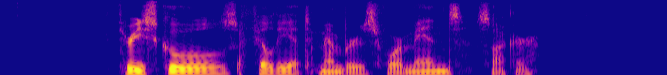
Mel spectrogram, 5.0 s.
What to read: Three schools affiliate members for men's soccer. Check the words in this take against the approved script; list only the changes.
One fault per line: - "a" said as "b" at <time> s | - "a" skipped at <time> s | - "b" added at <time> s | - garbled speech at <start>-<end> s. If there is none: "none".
none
